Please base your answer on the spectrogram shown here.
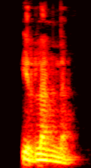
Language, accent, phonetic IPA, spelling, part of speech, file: Catalan, Valencia, [iɾˈlan.da], Irlanda, proper noun, LL-Q7026 (cat)-Irlanda.wav
- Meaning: Ireland (a country in northwestern Europe)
